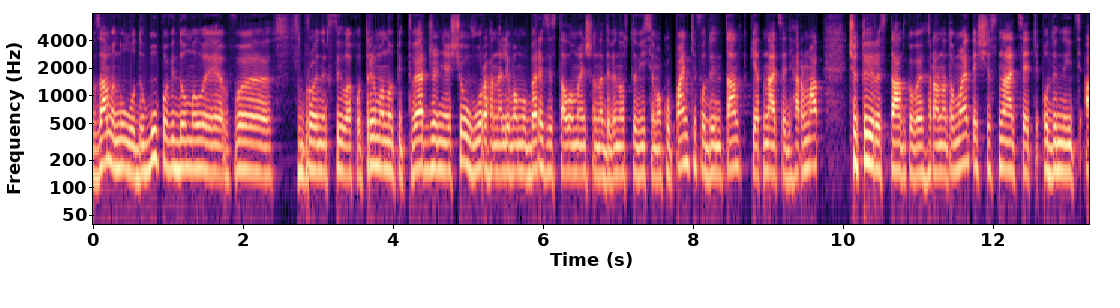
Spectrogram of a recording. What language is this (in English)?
Ukrainian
